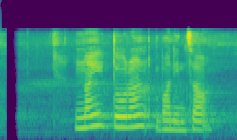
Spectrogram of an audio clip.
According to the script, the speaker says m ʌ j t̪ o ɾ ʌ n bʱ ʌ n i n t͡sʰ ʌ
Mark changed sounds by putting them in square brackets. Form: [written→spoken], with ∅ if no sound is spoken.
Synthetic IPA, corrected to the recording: [m→n] ʌ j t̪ o ɾ ʌ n bʱ ʌ n i n t͡sʰ ʌ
